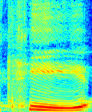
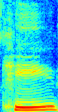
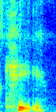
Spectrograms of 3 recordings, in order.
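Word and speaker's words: Caye: way when we say key um it is spelled c a ye but it's pronounced key so people sometimes say k but that is not correct it's key yeah yeah just telling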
